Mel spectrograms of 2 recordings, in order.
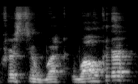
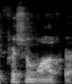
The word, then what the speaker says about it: Kristen Welker: The woman who was hosting the last debate is named Kristen Welker, and it's just everyone was pronouncing Christian Walker on TV, freaking me out. They were listening to this slightly gently mispronouncing with like a Canadian accent. It sounds like Christian Walker.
